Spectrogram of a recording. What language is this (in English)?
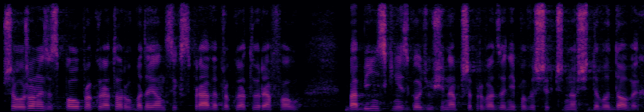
Polish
